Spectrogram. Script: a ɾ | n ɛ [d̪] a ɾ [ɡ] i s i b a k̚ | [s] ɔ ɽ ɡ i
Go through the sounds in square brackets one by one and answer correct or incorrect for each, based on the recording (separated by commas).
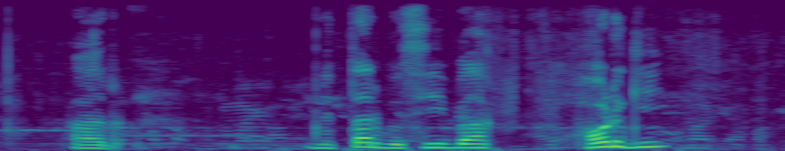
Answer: incorrect, incorrect, incorrect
